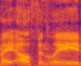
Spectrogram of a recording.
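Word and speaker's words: Elfen Lied: lead so next time say like it rhymes with deed or something anyway just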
